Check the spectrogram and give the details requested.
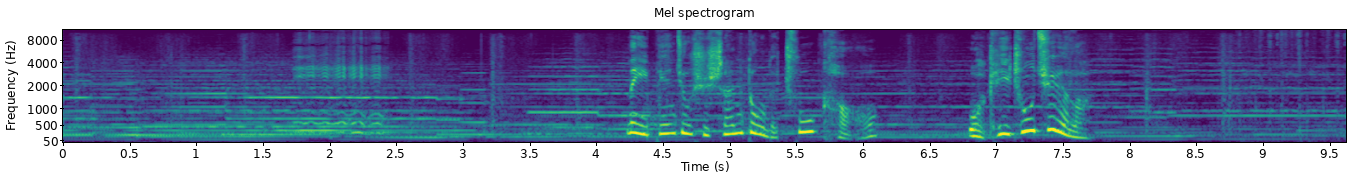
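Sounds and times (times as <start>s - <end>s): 
lamb bleating: 1.7s - 2.5s
speech: 4.2s - 6.2s, 6.8s - 7.8s.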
